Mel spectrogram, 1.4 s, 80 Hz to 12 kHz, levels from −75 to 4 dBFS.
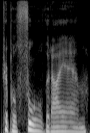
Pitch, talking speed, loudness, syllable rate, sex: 125 Hz, 220 wpm, -20 LUFS, 4.7 syllables/s, female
